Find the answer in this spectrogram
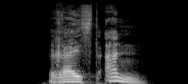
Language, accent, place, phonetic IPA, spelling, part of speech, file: German, Germany, Berlin, [ˌʁaɪ̯st ˈan], reist an, verb, De-reist an.ogg
- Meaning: inflection of anreisen: 1. second/third-person singular present 2. second-person plural present 3. plural imperative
